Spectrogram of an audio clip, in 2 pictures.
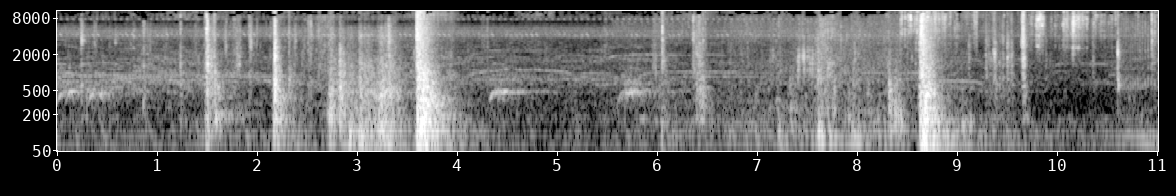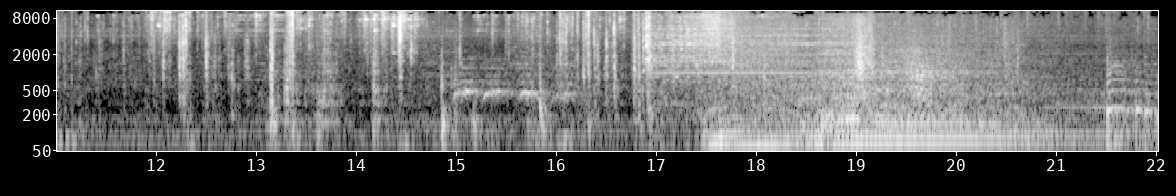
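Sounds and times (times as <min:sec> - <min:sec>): keys jangling: 0:08.4 - 0:17.2
van engine starting and idling: 0:16.7 - 0:22.0.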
